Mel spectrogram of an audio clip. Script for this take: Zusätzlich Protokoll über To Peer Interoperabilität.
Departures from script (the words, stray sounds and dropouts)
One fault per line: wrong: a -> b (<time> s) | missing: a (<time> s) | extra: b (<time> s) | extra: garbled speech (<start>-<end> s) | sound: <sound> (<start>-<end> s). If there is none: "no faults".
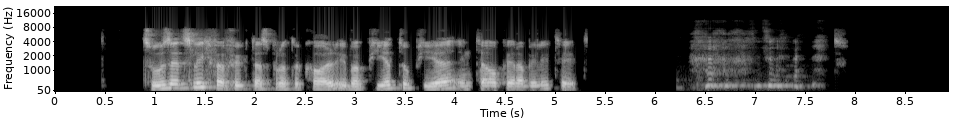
extra: verfügt das (1.6 s)
extra: Peer (3.1 s)
sound: laugh (6.2-7.8 s)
